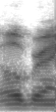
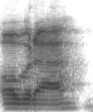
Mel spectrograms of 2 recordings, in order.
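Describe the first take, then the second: First: It is said with an English pronunciation. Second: It is said with a Spanish pronunciation. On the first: "obra in English is good" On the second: "the Spanish w- way to say it is obra"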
